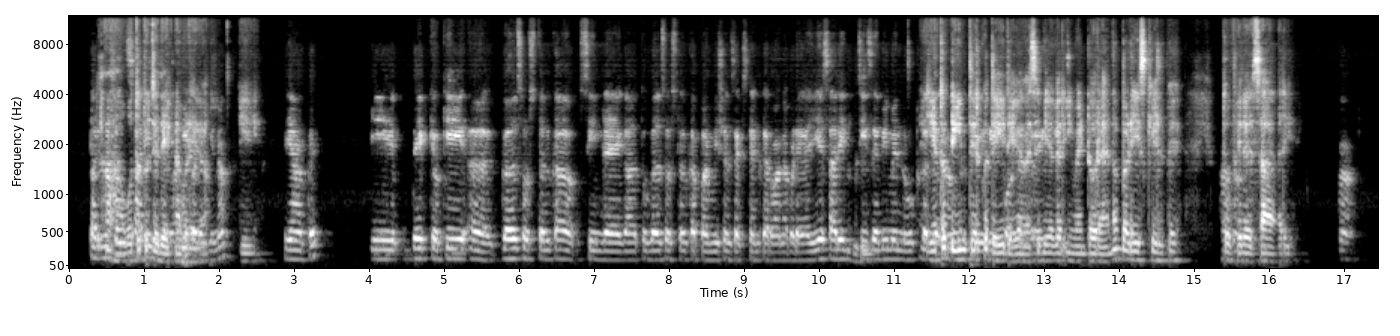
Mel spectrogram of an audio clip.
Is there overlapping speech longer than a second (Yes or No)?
Yes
